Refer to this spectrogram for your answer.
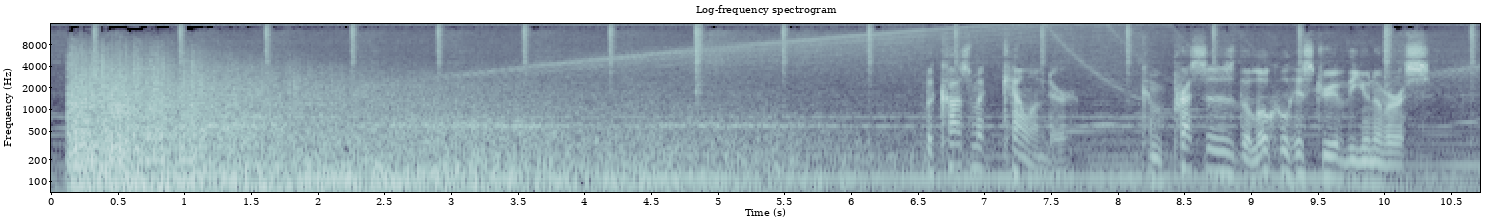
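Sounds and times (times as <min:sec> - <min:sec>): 
massive explosion sound effect with deep rumbling roar: 0:00.0 - 0:08.3
speech: 0:06.6 - 0:10.5.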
